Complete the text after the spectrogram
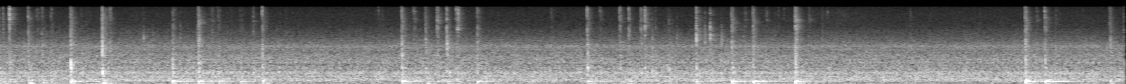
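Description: A keyboard clicks in short bursts of typing, close by.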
